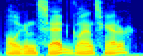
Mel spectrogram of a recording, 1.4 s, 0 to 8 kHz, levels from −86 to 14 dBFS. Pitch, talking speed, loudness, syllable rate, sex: 105 Hz, 210 wpm, -17 LUFS, 6.3 syllables/s, male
